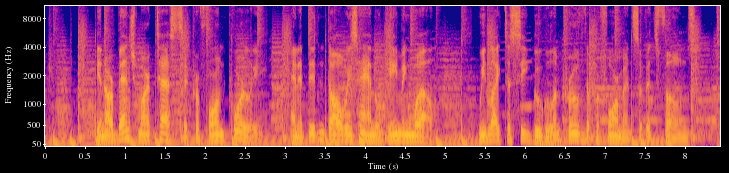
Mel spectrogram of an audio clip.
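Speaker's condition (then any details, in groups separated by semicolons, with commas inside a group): No condition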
